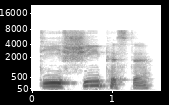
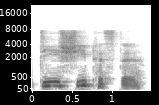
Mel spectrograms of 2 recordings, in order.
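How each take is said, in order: The two takes are said the same way.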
